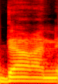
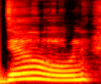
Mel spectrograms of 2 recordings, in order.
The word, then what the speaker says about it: Dun: I know you call the security guard Dunn, as probably do many actors around the country. It's actually pronounced Dune, but I'll tell you why. It's Dune, D-U-N, which looks like Dunn. But it's Dune because I just named him in my own little heart.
